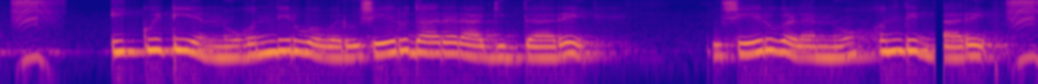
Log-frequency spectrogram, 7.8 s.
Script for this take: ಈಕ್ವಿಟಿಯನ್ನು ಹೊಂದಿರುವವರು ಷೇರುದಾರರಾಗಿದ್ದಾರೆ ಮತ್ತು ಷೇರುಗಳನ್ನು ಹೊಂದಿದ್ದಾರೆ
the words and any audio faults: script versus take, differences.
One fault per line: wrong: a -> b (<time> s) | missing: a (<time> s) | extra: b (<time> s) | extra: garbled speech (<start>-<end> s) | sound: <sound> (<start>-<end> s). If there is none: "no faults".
missing: ಮತ್ತು (4.3 s)
sound: dropout (7.0-7.1 s)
